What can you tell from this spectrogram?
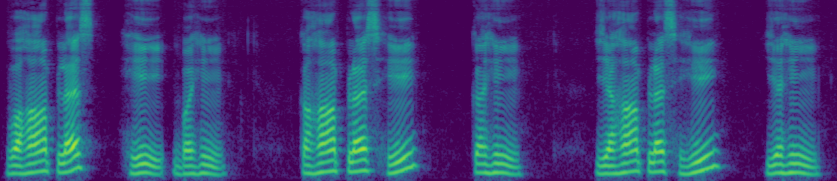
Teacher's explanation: पहले शब्द से आ स्वर का तथा दूसरे शब्द से हा व्यंजन का लोप हो जाना और अनुनासिकता दूसरे स्वर पर पहुंच जाती है।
